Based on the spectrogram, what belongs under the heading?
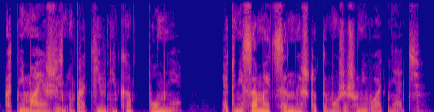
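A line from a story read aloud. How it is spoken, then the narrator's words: Man whispering. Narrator (Russian): прошептал мужчина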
